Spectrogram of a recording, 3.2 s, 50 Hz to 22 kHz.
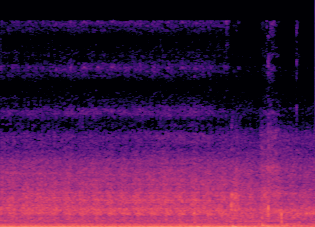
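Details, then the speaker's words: Dodge 1500 diesel pickup at auction, listed mechanical damage, just started; even low diesel rumble with steady rhythmic clatter, no irregular knocks; oil pressure mid-gauge; sounds like a normal diesel idle. "I don't really know how these are supposed to sound to me that sounds like a diesel normal diesel"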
